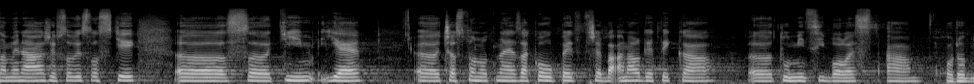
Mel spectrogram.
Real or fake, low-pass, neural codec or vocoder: fake; 14.4 kHz; codec, 44.1 kHz, 7.8 kbps, Pupu-Codec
